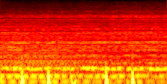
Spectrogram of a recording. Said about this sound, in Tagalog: Nabibingi siya sa kabog ng kanyang puso at lakas ng kanyang hininga habang inaantay ang susunod na mangyayari.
